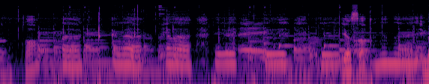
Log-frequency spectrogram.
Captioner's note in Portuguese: cantarolando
